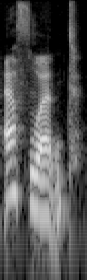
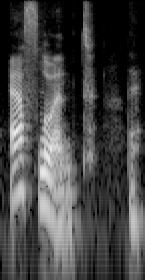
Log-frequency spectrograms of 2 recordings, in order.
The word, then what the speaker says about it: affluent: 발음을 한번 해 볼게요 맨 앞에 강세가 있습니다 발음 따라해 보세요 affluent 한번 더 해 볼까요 affluent네 affluent 부유한 이라고 되어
